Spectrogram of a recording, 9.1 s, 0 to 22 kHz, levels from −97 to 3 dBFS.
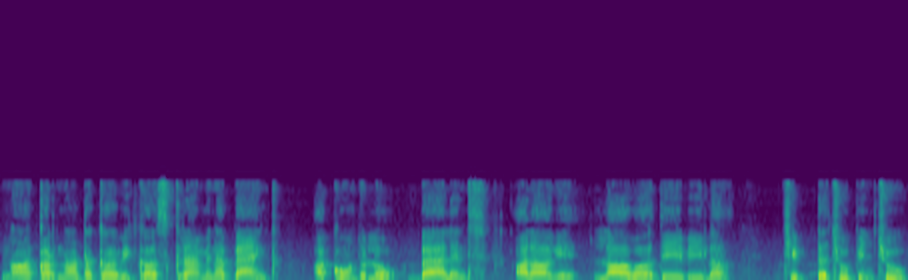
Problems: none marked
